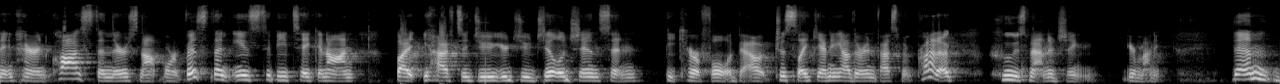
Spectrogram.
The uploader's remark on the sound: Live from Investor Connection, the first-ever partnership between Investopedia and Morningstar.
